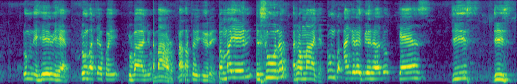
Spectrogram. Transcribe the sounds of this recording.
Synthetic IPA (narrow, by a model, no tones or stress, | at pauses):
ɗumnɛɦeːwihɛn | ɗumwatːɛkɔjtubaɲɔmaːɾɔ̰maɓatɔjʔuɾɛ̰tɔmajeːɾiɛsuːnaɛtɔmad͡ʒa̰ɗumkɔʔaŋɡɛɾɛbɛɾaɗɔkɛns | dis | dis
